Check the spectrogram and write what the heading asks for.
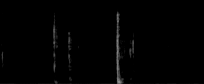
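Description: About five short, sharp clicks spread over a second and a half, the loudest a little past halfway.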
